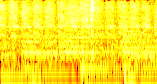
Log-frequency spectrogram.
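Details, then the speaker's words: Dodge Durango broken down, cranking but not starting: starter keeps churning in an uneven rhythmic whirr, about two to three pulses a second, engine never catches; onlookers fear the starter will burn out. "this is just ridiculous guys you can hear the starter going on"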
